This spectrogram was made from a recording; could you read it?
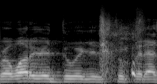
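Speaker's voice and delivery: threatening, menacing tone. Retelling a call with a hacker: imitating own threatening tone. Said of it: "kind of, like, threatening him".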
